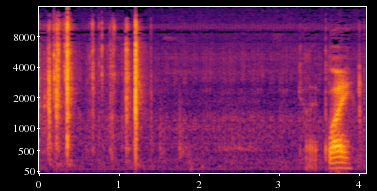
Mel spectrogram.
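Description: A cassette snaps into place in a tape holder.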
